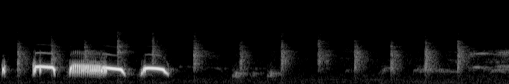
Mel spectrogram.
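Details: Spotted dove calling to stimulate a male to coo: three low, smooth hooting coos, the middle one longest and loudest, then a run of faint short clicks and taps through the remaining seconds.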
